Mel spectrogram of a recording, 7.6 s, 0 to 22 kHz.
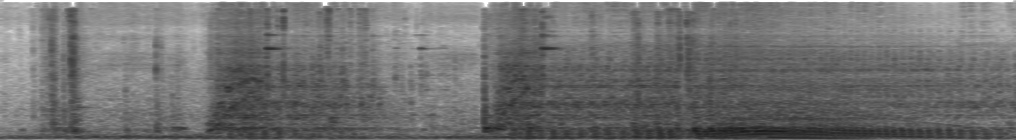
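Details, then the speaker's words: Yamaha generator left in a barn for 30 years, spark plug pulled and starting fluid sprayed into the cylinder: two pulls each catch, buzz quietly for a second or two, then die. Compression and spark are good; the carburetor is suspected. "so this time I'm gonna pull it a couple of times and let you hear that it starts it runs for a second and how quiet it is"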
